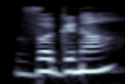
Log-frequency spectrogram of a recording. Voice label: "vagna", Punjabi; ਵਗਣਾ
